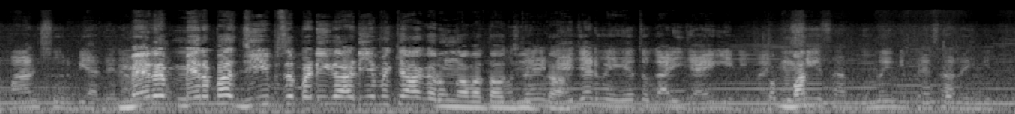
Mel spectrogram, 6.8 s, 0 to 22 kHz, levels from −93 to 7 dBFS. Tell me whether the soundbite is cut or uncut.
uncut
